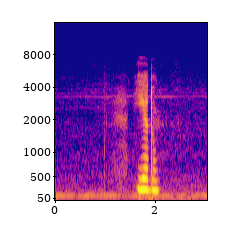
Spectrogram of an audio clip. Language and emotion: Russian, neutral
